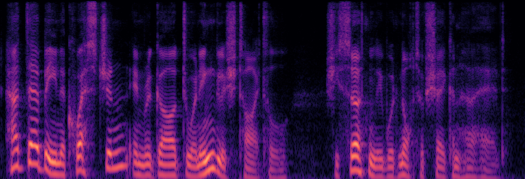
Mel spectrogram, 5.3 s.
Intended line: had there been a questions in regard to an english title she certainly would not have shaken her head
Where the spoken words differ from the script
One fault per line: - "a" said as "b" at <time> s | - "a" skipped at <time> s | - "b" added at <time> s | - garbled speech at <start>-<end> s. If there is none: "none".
- "questions" said as "question" at 0.6 s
